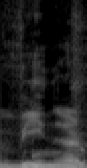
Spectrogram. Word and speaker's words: Wiener: Simply, yeah, because Wien, and of course in German it would be V, because W is proper V. It would be Wiener, but yeah, what can you do?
